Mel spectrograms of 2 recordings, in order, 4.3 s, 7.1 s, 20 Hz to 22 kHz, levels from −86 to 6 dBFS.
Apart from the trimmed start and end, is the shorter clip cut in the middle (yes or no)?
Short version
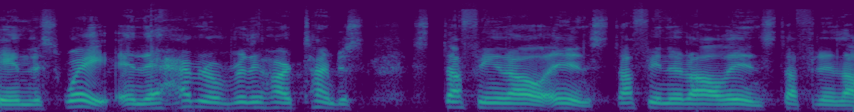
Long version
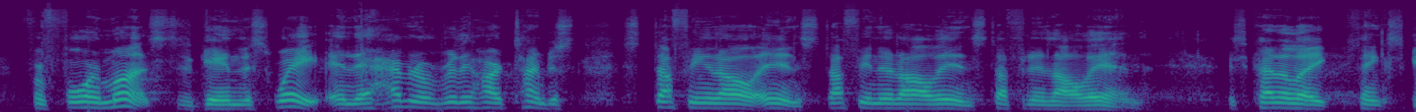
no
